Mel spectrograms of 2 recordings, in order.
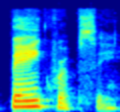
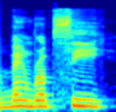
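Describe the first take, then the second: First: The stress is on the first syllable. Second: The stress is not on the first syllable. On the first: The speaker calls it right. "First syllable" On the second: The speaker calls it wrong. "Không phải là bankruptcy"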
